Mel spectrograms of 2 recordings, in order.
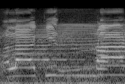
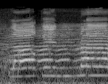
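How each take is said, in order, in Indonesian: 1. Vokalnya dibaca panjang. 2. Vokalnya dibaca pendek. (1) "tapi baca panjang" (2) "banyak baca pendek"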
